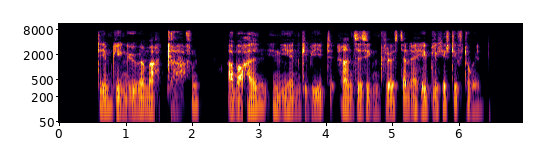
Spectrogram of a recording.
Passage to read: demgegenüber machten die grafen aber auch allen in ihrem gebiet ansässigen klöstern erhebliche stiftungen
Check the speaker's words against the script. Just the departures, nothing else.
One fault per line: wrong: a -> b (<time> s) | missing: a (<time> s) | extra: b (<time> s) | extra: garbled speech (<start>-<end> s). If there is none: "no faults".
missing: die (1.6 s)
missing: auch (2.7 s)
